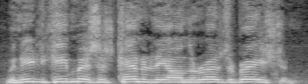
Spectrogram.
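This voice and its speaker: An actor playing a commanding, calculating president in an audio drama, giving clipped orders and demanding confirmation. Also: male voice, sits high, quick pace, lightly acted. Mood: commanding, insistent. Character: commanding, calculating male president taking charge.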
